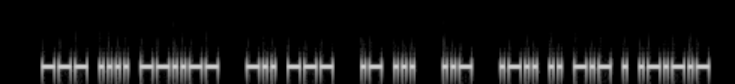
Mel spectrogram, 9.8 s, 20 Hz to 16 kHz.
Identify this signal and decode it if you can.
Morse code, heard as a keyed tone, about 22 wpm, 700 Hz. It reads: OH, DO AS U LIKE.
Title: Sentences from Top 500 Words and Abbreviations 22wpm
